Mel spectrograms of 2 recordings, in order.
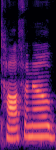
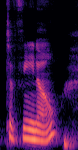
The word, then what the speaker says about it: Tofino: time i had it i was up in tofino um some people call it toffeno but it is tofino that's up island here uh on the northern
